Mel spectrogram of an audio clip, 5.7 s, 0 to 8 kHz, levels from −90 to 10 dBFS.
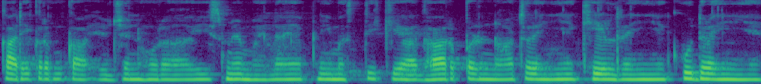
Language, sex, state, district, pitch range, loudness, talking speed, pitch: Hindi, female, Chhattisgarh, Korba, 180-190 Hz, -19 LUFS, 230 wpm, 180 Hz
